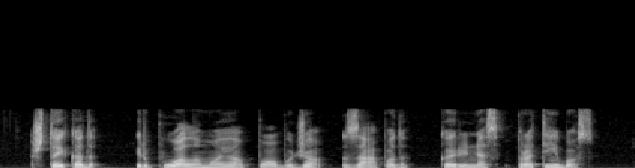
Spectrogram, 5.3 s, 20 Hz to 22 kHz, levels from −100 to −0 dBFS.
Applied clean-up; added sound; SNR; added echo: none; none; none; none.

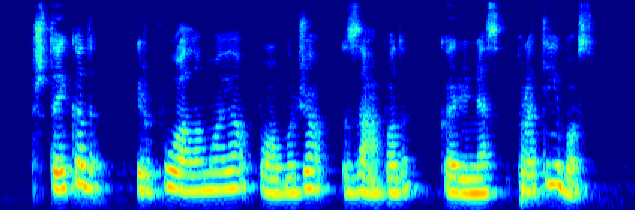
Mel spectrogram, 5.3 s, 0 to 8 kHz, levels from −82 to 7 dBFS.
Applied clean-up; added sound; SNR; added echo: none; none; none; reverberation time 0.3 s.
